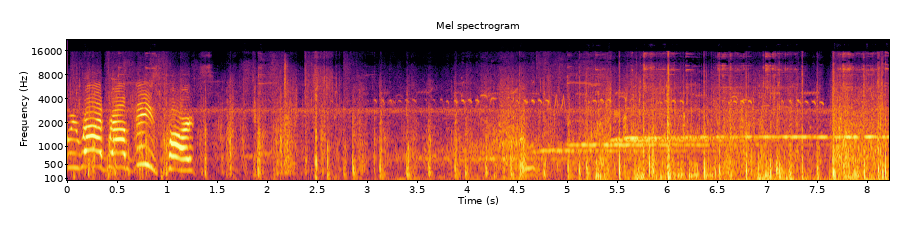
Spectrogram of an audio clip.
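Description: Horse hooves gallop in a rapid, rhythmic clip-clop during PC gameplay of Red Dead Redemption, steady and fairly close, with a voice talking briefly at the start.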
